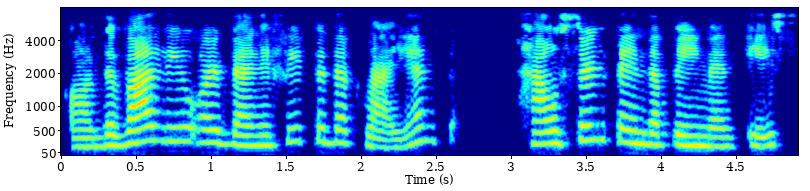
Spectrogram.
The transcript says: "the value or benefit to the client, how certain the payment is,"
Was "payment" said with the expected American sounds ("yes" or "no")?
yes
